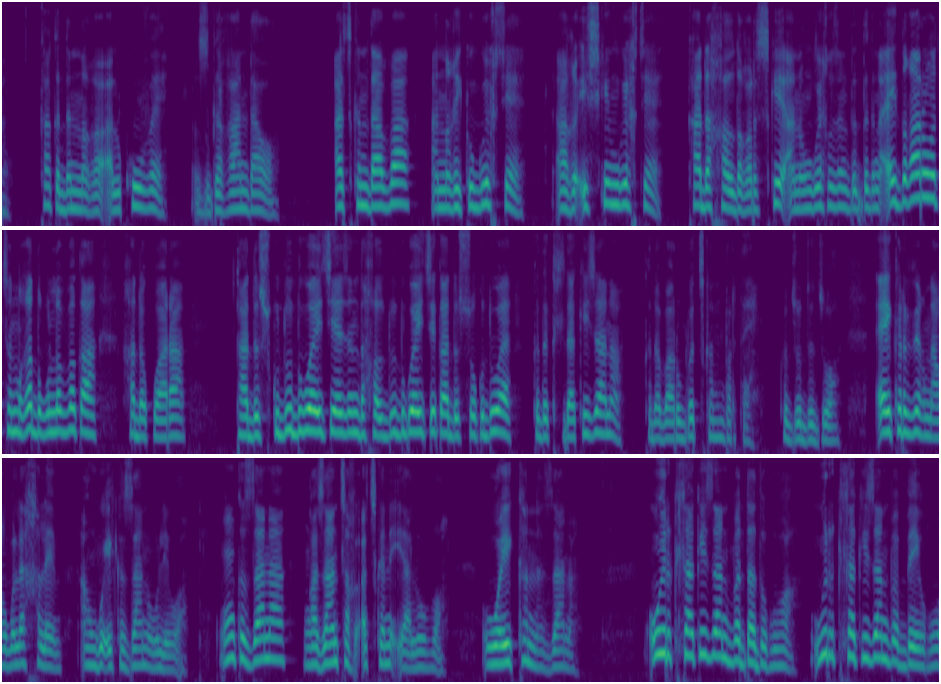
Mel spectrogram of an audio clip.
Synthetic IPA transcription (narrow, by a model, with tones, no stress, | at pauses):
ka˦ka˨da˨na˨ɣa̰˨ʔa̰˨lku˦ve˨ | zɡa˨ɣa˦n˦da˦wa˨ | a˨t͡ʃka˦nda˨va˦ | a˨n˨ɣi˨ka˦ɡʷi˦xt͡ʃe˦ | a˨ɣa˨ʔi˦ski˦ŋ˦ɡʷi˦xt͡ʃe˦ | ka˦da˨xa˨ldɣa˨ɾski˦ʔa̰˨na˨ŋ˦ɡʷi˦za˦nda˨da˦ɡna̰˨ʔa˦i˦dɣa˦ɾwa˦t͡sa˨n˨ɣa˦dɣu˨la˦va˦ka˦ | xa˨da˨kʷa˨ɾa˦ | ka˨da˨su̥˨kdu˦dɡwa˦i˦t͡ʃe˦za˦nda˨xa˨ldu˦dɡʷa˦i˦t͡ʃe˦ka˦da˨su˨kdu˦we˦˨ | ka˨da˨kɬa˨ki˦za˦na˨ | ka˨da˨ba˨ɾu˦ba˦t͡ʃka˦n˦mba˨ɾta˨ | ka˨d͡ʒu˨da˨d͡ʒu˨wa˨ | a˦ka˦ɾvi˦ɣna˨ɡʷu˦la˦xa˨la˨m | a̰˨ŋɡʷu˨i˨ka˨za˦na˨wu˨li˦wa̰˨˦ | ŋka˨za˦na˦ | ŋɡa˨za˦n˦t͡sa˨ɣa̰˨t͡ʃa˦n˦ḭ˨ja˨lu˦va˨ | wa˨ji˦ka˦nːa˨za˦na˨˦ | wi˦ɾkɬa˦ki˦za˦n˨ba˨da˨dɣu˨wa˨˦wi˦ɾkɬa˦ki˦za˦n˦ba˨ba˨jɣu˦a˦˨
